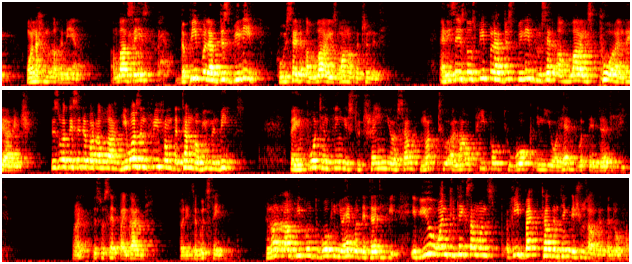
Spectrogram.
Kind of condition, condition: setting, large echoing room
